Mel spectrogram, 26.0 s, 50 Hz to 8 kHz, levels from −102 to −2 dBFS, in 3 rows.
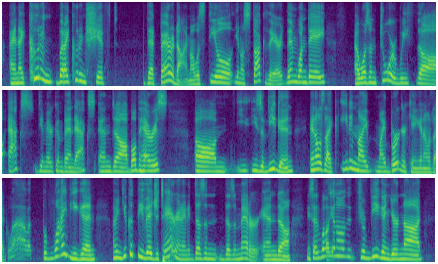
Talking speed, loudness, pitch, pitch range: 185 wpm, -22 LUFS, 175 Hz, 160-205 Hz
